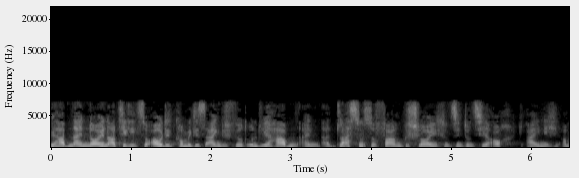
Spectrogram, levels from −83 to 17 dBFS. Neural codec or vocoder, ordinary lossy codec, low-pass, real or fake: none; none; 7.2 kHz; real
